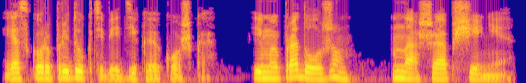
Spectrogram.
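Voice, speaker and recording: A woman reading an audiobook, voicing a stern, proud male warlord who speaks in a low, measured, domineering way. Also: steady tone, creaky, darkish tone, dry recording, studio quality. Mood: mocking. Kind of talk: audiobook dialogue.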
